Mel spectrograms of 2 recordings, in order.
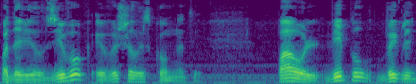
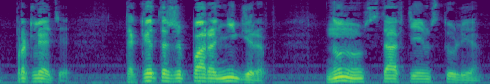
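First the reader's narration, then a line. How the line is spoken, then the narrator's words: Exclaimed, sheriff. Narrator (Russian): шериф воскликнул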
